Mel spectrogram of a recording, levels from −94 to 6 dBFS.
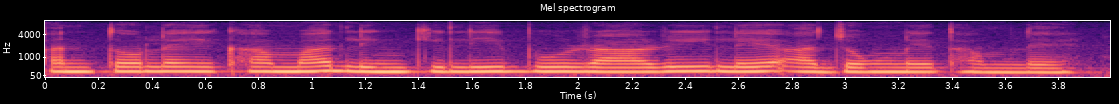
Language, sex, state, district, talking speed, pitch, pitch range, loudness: Wancho, female, Arunachal Pradesh, Longding, 120 wpm, 200 Hz, 190-205 Hz, -11 LUFS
